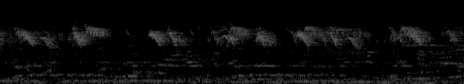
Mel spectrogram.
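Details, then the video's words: A European goldfinch sings an exceptional song: a fast, tinkling stream of bright twittering notes in short bursts, with a faint low hum in the background. "Chant de chardonneret exceptionnel"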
